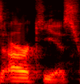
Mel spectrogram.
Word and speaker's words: Arceus: It is Arceus, right? Yes, it's Arceus. You also missed the pronunciation Arceus, which I have heard in some reviews as well.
